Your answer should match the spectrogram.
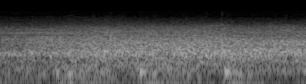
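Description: Steady crowd noise from a football stadium: thousands of fans filling the stands with an even, continuous hum of voices.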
